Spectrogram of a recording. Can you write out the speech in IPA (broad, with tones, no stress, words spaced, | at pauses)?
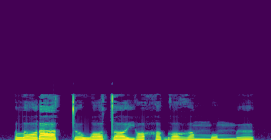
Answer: lʌː˨˦ɾaː˨˦ tːɵ˩˧˩wʌː˨˦tɐː˩˧˩jʌ˩˧˩ hɐ˨˦ɡʌː˩˧˩ɣɐ˩˧˩mːo˩˧˩ mːʏː˩˧˩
